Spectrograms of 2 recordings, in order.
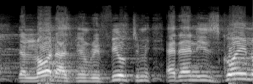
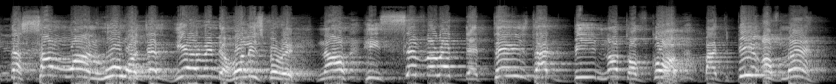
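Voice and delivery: shouted preaching; 8 semitones higher, 9 dB louder than usual. Acted. Preacher shouting to the congregation, high and loud. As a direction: cry it out in disbelief.

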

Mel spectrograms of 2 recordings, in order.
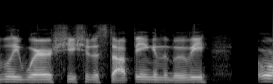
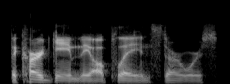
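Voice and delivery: ordinary delivery

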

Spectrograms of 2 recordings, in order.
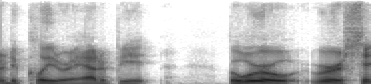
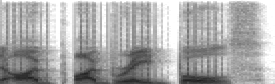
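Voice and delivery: slow deadpan; much slower than usual. Retold or imitated. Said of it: "And she said".

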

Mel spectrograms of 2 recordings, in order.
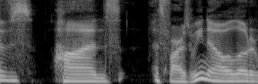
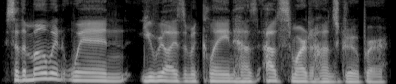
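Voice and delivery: usual speaking voice

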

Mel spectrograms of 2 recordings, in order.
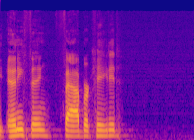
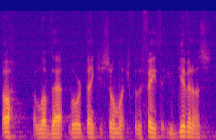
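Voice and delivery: soft, lower prayer of thanks; thankful prayer; 4 semitones lower, 4 dB quieter than usual. Real, not acted. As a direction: quietly thank the Lord, dropping the voice. Breaks into thanks to the Lord.

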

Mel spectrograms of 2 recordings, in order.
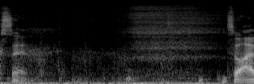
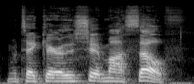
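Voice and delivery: loud, raised, emphatic declaration; mock defiant resolve; 4 semitones higher, 8 dB louder than usual. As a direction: declare it like a hammed-up avenger. Acting out movie character taking charge.

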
